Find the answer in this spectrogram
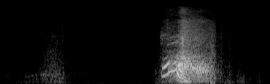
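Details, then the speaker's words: Person announcing "I need to sneeze" repeatedly, then a soft intake of breath, a pause, and one short, forceful single sneeze. "Oh, I need to sneeze. I need to sneeze. I need to sneeze again."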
